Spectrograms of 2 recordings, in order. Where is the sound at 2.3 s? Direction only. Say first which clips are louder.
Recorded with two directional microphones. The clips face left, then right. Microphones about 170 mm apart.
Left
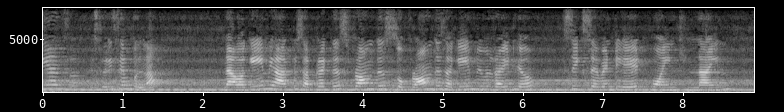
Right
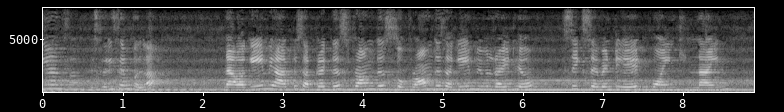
Right 2 dB; 30° right (ahead or behind).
